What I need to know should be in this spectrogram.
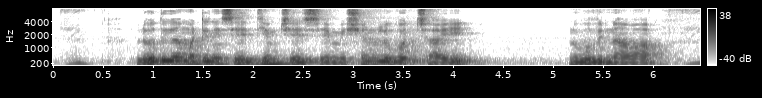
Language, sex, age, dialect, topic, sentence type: Telugu, male, 31-35, Utterandhra, agriculture, statement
